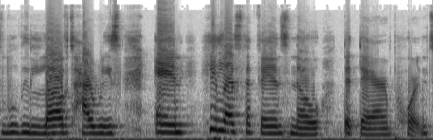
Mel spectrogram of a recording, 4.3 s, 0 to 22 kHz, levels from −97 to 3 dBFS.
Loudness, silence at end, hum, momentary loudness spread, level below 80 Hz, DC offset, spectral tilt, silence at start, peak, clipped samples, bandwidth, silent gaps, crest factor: -7 LUFS; 0 s; none; 7 LU; -28 dBFS; 8%; -4 dB/octave; 0 s; 0 dBFS; 8%; over 20 kHz; none; 8 dB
